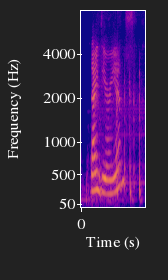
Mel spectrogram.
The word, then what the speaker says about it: Cnidarians: Cnidarians. Oh, the C doesn't. Yeah, the C is silent.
